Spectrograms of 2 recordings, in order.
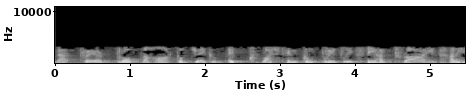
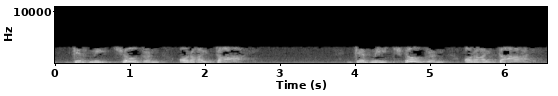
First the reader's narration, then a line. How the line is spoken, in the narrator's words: she cried and she prayed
